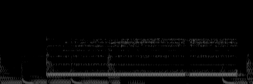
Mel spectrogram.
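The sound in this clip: Telephone ringing with an incoming call: one long, faint, sustained electronic ring tone with a brief dip partway through, ending after about two seconds.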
